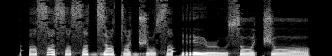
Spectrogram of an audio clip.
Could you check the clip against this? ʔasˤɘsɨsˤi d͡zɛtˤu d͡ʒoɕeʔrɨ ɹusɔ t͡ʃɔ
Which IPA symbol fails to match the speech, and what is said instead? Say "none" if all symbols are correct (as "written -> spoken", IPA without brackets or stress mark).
ɕ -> sˤ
